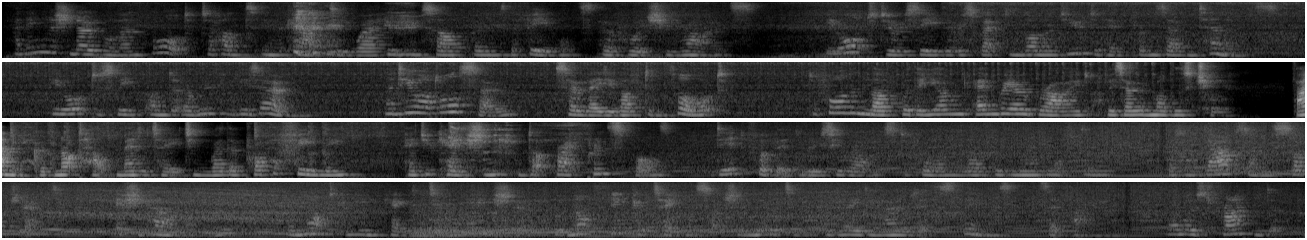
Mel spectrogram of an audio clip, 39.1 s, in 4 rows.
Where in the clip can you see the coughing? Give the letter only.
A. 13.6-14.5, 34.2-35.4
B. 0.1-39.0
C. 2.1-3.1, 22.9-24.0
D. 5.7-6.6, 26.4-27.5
C.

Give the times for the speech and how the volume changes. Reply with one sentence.
The speech can be heard from 0.1 to 39.0 s, getting louder then quieter.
